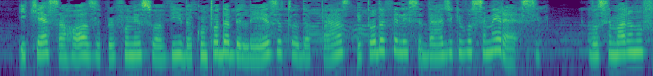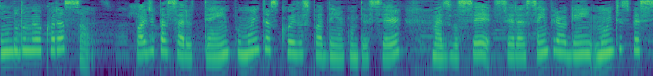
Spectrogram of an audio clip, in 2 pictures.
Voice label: voz infantil madrinha fem, Aniversário Voz Infantil Madrinha – Voz Feminina

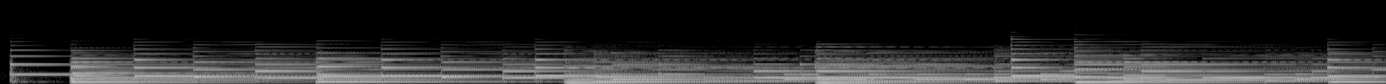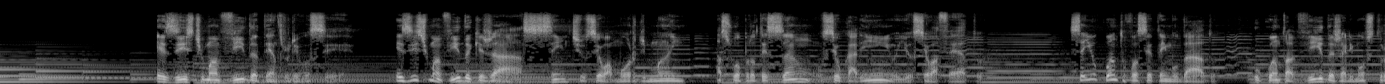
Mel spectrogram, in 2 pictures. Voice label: futura mae masc, voz masculina; dia das maes para futura mamae

